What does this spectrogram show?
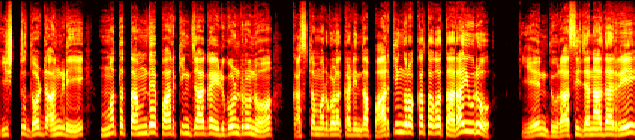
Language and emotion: Kannada, angry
